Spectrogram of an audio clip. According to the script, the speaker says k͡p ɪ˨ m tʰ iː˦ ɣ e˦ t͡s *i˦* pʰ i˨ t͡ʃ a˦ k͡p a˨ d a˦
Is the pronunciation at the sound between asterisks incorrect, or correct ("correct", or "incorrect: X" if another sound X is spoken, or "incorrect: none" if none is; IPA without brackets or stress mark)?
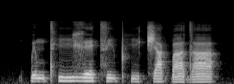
incorrect: i˨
